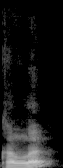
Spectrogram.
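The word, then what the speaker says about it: كَلَّا: Adapun kalla, lam tasydid, huruf tasydid pada lam, cukup ditekan saja. Kalla.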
